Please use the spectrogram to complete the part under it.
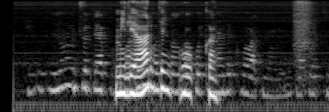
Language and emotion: Russian, neutral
